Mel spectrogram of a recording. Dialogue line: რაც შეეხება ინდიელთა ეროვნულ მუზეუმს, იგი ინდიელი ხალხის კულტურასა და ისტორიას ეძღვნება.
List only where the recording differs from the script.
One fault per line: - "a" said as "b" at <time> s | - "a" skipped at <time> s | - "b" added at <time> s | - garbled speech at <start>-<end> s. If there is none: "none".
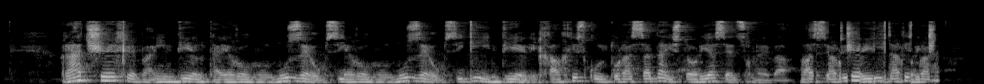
- "ეროვნულ მუზეუმს" added at 3.5 s
- garbled speech at 8.0-9.4 s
